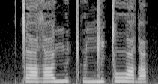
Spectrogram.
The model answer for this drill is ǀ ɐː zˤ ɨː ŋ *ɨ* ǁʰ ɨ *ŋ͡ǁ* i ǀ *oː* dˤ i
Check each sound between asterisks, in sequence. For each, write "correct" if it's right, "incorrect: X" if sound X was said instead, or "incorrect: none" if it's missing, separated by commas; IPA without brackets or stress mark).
correct, correct, correct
